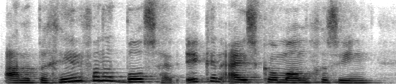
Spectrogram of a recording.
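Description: A woman's voice: mid-range voice, lively intonation, normal speed, darkish tone, close to an everyday voice. A woman voicing a caring mother who comforts her lost daughter in a storybook. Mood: tender. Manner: tender, comforting.

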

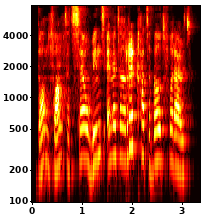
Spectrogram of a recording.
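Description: Lively woman reading a children's story. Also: a little slow. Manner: lively, voices the characters' lines with raised pitch. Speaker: narrator.

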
